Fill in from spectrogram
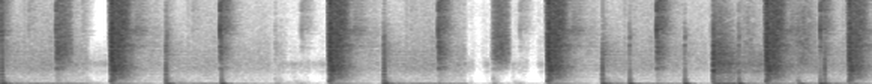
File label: Noisy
